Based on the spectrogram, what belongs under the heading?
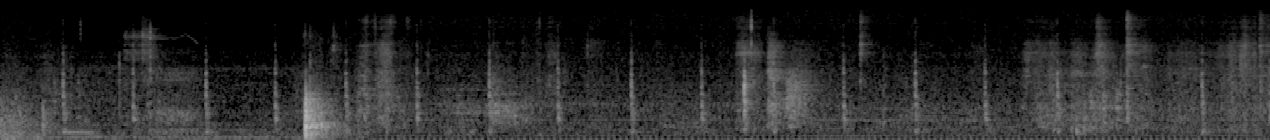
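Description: Faint, irregularly spaced ticks and light clicks of pencils on paper and desktops, with one louder knock about three seconds in.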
